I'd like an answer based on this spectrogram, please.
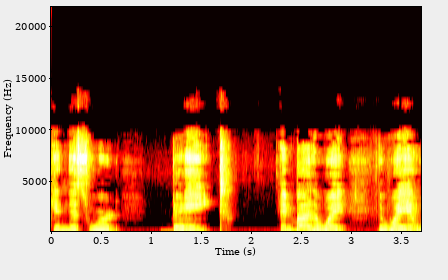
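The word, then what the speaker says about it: بيت: Sukoon means don't pronounce it, but give it some value anyway. This is bait.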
